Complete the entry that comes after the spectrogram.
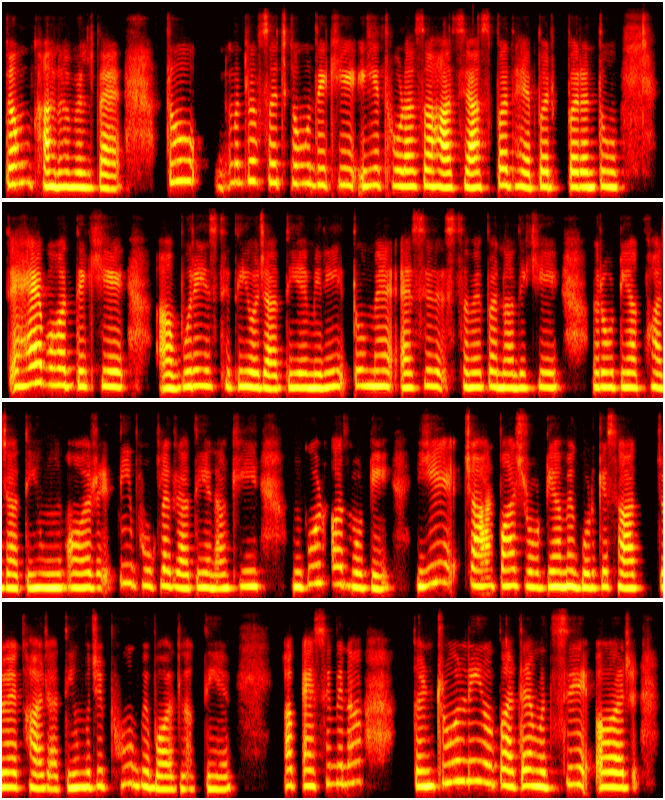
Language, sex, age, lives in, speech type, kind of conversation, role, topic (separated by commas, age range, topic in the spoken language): Hindi, female, 20-24, India, conversation, advice, user, मैं बार-बार स्वस्थ खान-पान की आदतें बनाने में असफल हो जाता/जाती हूँ और हतोत्साहित महसूस करता/करती हूँ—मैं इससे कैसे उबरूँ?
